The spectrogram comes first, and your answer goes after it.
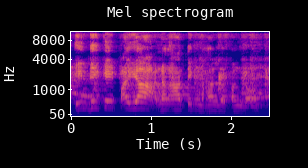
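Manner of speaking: fervent loud declaration; loud proclamation. Real, not acted. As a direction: proclaim it to the room. Testimony climax, repeated.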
